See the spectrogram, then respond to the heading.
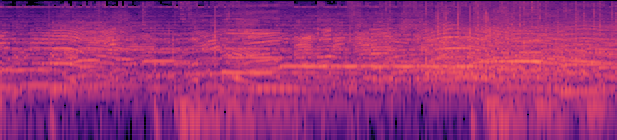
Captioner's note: cheering and shouting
